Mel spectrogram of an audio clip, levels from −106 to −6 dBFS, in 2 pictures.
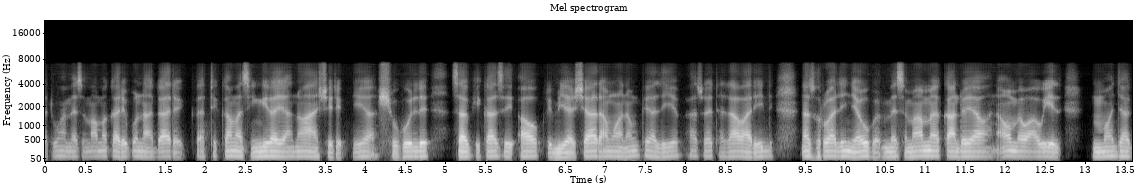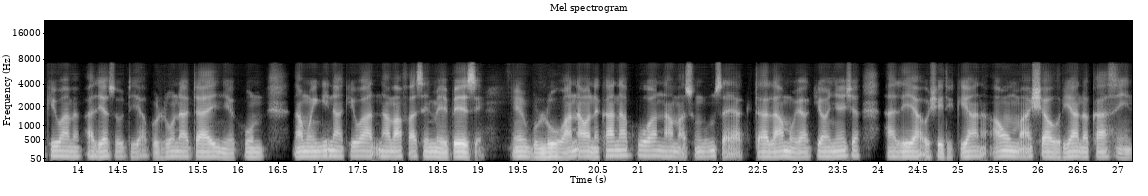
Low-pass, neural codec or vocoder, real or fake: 7.2 kHz; codec, 16 kHz, about 1 kbps, DyCAST, with the encoder's durations; fake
